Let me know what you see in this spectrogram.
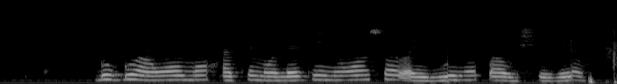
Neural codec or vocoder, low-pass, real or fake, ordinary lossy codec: none; 5.4 kHz; real; none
